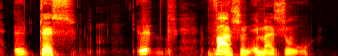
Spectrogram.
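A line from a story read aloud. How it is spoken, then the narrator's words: Stammered. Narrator (German): stammelte er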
